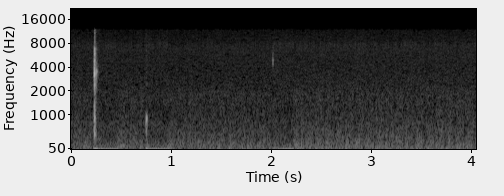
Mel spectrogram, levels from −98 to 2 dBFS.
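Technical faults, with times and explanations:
No technical faults are audible in the speech recording; the signal stays continuous and stable in level, timing and tone for its whole length.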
